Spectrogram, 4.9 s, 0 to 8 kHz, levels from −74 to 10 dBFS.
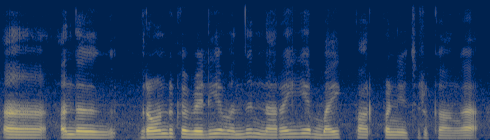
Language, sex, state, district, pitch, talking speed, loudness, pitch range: Tamil, female, Tamil Nadu, Kanyakumari, 170 Hz, 120 wpm, -18 LUFS, 165-185 Hz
